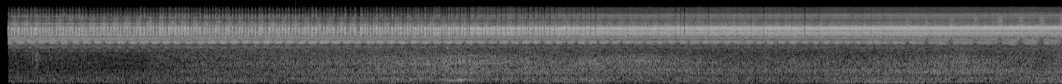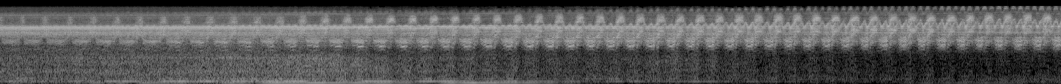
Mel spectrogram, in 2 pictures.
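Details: Cicada in Fukuoka, Japan, giving a loud, continuous high shrill buzz that steadily fills the clip and, in the second half, breaks into a rapid pulsing throb.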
